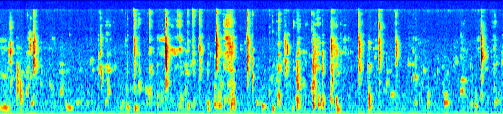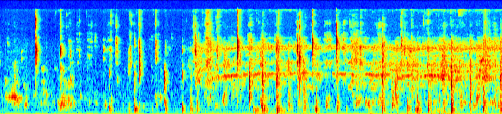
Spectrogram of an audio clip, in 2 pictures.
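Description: Close-miked chewing and lip-smacking of people eating rice and curry by hand: a string of quiet, irregular wet clicks and smacks. About ten seconds in, a faint steady hiss with a high whine joins underneath.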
